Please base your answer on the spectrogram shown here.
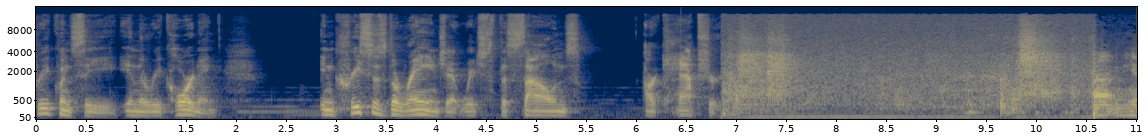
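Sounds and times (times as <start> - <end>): recording hiss: 6.9 - 11.0.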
